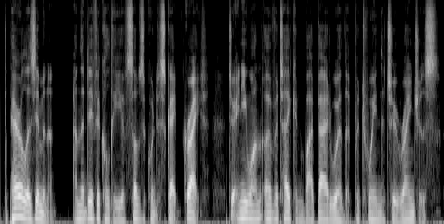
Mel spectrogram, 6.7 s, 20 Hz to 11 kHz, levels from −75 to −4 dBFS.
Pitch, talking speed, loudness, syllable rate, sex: 105 Hz, 200 wpm, -20 LUFS, 6.9 syllables/s, male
